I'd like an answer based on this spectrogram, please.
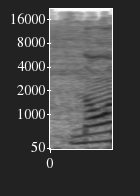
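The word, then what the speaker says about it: gnaw: चबाते हैं some animals नो their food नो spelling जी से स्टार्ट हो रही है लेकिन जी साइलेंट है नो और इसको इसका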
